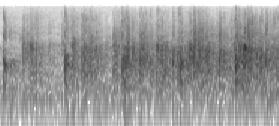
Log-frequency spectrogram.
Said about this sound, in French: Moi, moi, j'aime, j'aime cette église-là qui applaudit. Attends même pas le dénouement. C'est comme, juste là, comme bravo, gloire à Dieu.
